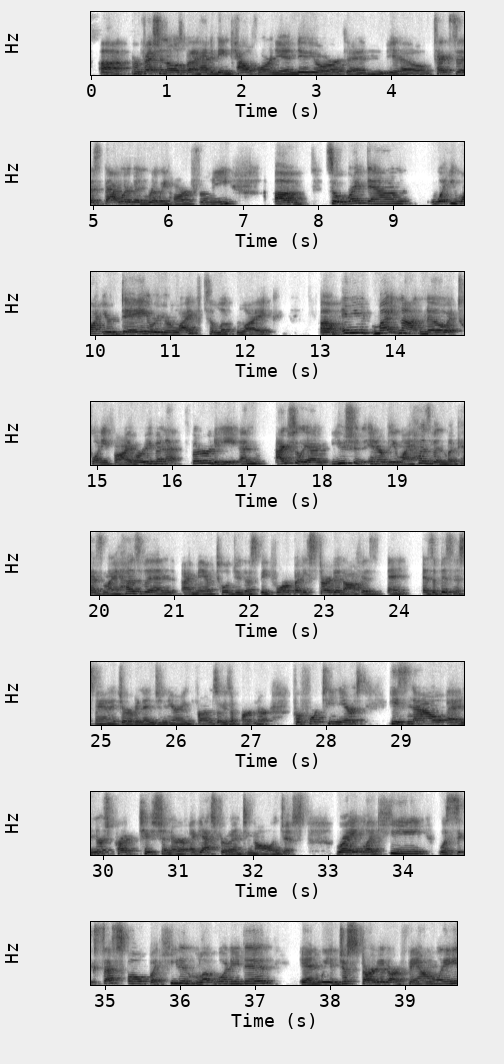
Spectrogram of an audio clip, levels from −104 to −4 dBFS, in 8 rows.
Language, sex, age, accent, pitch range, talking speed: English, female, 40-59, American, 185-235 Hz, 175 wpm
